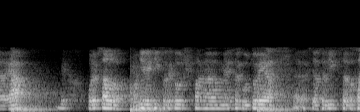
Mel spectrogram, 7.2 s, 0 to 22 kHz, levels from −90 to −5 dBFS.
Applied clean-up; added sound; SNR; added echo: none; Drum; 8 dB; reverberation time 0.6 s.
